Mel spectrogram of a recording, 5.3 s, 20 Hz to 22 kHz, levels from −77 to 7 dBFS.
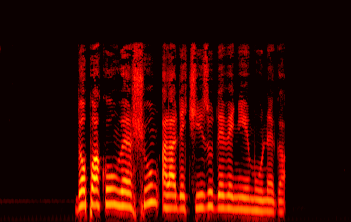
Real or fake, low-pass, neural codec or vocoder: real; 10.8 kHz; none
